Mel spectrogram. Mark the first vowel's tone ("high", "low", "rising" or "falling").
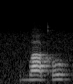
high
